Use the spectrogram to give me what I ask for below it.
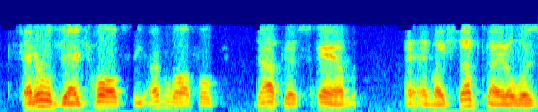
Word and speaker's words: DACA: Of course, DACA rhymes with CACA, just saying.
